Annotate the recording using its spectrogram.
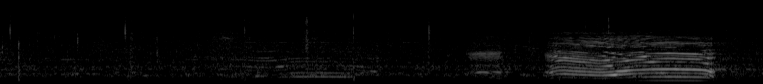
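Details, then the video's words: Red deer stag in fog during the 2022 rut in Cantabria, Spain: faint distant roars early on, then a loud, deep, rasping bellow of about one and a half seconds near the end, with faint clicks in the background. "BERREA 2022 EN CANTABRIA: VENADO ENTRE LAS NIEBLAS."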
